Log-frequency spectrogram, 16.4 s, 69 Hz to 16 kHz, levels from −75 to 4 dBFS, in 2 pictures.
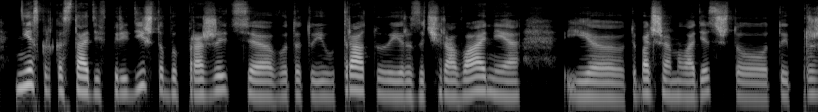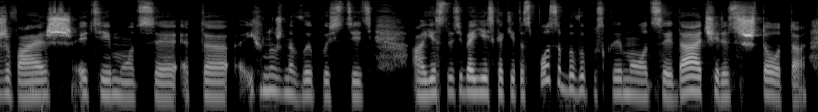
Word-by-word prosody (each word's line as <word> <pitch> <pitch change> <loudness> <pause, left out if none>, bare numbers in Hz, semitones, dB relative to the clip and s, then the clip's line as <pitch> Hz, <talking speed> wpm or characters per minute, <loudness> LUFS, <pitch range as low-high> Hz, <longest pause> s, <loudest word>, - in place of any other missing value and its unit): несколько 225 -5 +1
стадий 185 -2 +2
впереди, 185 +8 -4
чтобы 180 -7 +4
прожить 180 +3 +1 0.3
вот 155 +1 -13
эту 160 0 -11
и 155 0 -9
утрату, 195 +2 -1
и 155 -1 -6
разочарование. 160 +2 0 0.4
И 150 0 -7 0.4
ты - - -13
большая 170 -1 +6
молодец, 155 +3 -3
что 145 -2 +1
ты 160 -2 -11
проживаешь 155 -2 +6
эти 165 -1 -7
эмоции. 150 -2 -4
Это 150 -1 -8 0.2
их - - -10
нужно 185 -4 -8
выпустить. 150 -1 -6 0.4
А 160 - -6
если 175 +2 -3
у - - -12
тебя 185 0 -3
есть 180 0 -3
какие-то 175 -1 -11
способы 285 - -4
выпуска 175 -2 -10
эмоций, 160 -3 -3
да, 190 +5 +1
через 150 -5 0
что-то, 160 -4 +5
165 Hz, 130 wpm, -25 LUFS, 155-185 Hz, 0.4 s, большая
